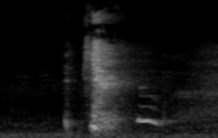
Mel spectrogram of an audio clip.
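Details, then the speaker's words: Single sharp, high-pitched sneeze, deliberately attempted high-pitched, from an adult female with dust allergy and a stuffed, tickling nose: short intake of breath, then a brief voiced trail. "Oh God, it feels so good to sneeze. Ow. Oh God. Oh, this feels so good."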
